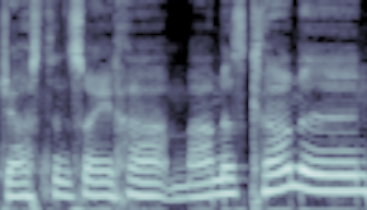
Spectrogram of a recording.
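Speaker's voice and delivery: high put-on American accent, sudden. Retelling a woman leaving the supermarket calling to Justin, use put-on American accent. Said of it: "I don't know where the American accent came from".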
